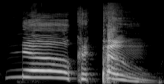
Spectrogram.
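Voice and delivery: high mock wail, then separate click and boom; delayed gunfire imitation. Shown as a demonstration. Showing the gun's clumsy delay, mock wail then lagging boom. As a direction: cry out first, fire late and slowly. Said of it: "there's a real delay in the drama".

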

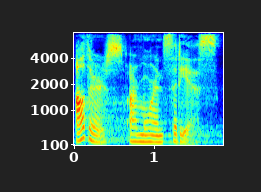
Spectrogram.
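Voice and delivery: normal talking voice

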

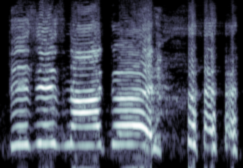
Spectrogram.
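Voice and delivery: high, slow, drawn out into a laugh; amused self-reproach; laughing exclamation. Real, not acted. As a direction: stretch each word, about to crack up. Laughing exclamation about own tooth.

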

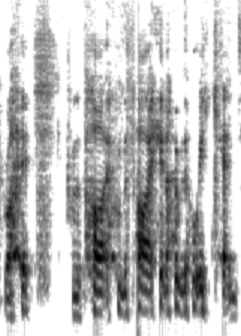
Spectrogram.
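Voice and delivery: real amused laughter breaking into the words; laughing. Real, not acted. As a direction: crack up while telling it. Laughs telling the sex toys story.

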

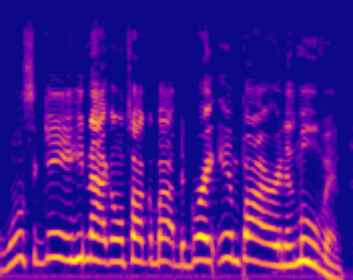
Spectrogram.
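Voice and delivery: high-pitched put-on whine of complaint; mock listener voice. Host voicing doubting listeners, mock high complaint. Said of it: "I know y'all think".

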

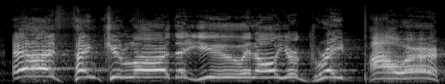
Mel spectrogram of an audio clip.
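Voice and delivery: booming, slow, high-pitched pompous prayer; mock grand prayer. Preacher mocking a showy prayer, booming and slow. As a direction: shout it like an old-fashioned formal prayer. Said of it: "Michael the Archangel and Gabriel's like, "Listen to this... in Elizabethan".

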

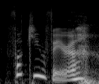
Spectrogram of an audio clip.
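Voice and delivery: half-joking fed-up curse; mock angry retort. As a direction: snap it at a book character. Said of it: "And I'm like".

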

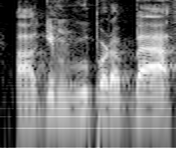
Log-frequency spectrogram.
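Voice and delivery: usual speaking voice

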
